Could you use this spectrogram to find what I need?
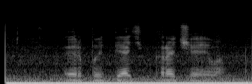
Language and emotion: Russian, neutral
